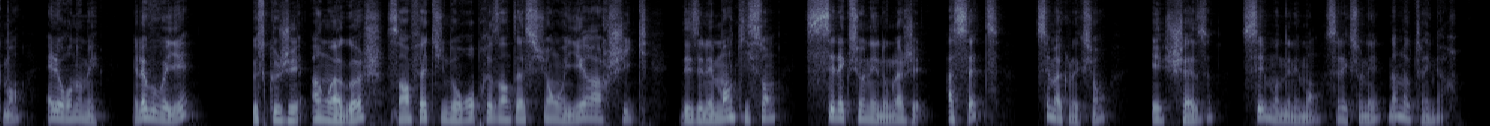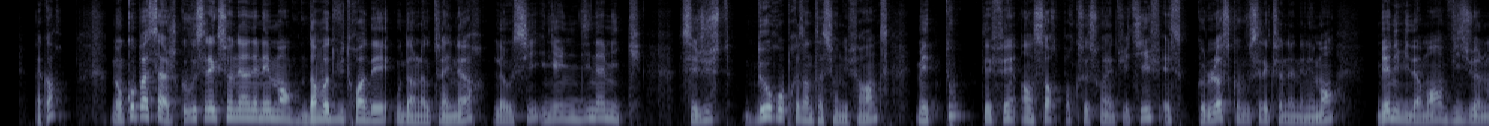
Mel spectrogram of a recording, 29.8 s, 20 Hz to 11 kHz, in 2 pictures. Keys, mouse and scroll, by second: 14.6 click, 17.8 click, 19.0 click.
